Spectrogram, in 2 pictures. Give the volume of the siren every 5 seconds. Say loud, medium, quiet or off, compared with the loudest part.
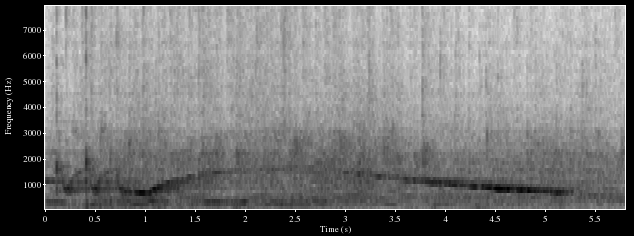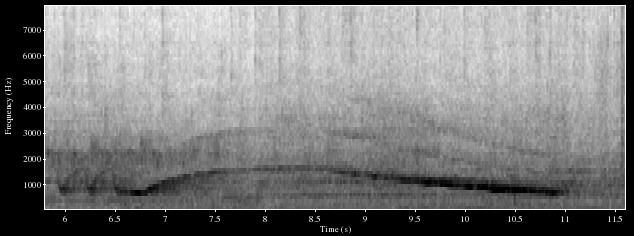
medium, medium, loud.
